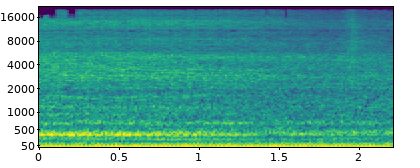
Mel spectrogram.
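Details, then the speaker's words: Renault Oroch/Duster engine idling after the faulty valve was replaced: steady even idle with a smooth low hum and no ticking; normal sound restored. "Aquí vemos que ya está trabajando bien Y ahí vemos cómo cambia el sonido drásticamente eh a razón de esa válvula que nos salió mala"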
